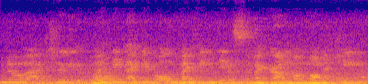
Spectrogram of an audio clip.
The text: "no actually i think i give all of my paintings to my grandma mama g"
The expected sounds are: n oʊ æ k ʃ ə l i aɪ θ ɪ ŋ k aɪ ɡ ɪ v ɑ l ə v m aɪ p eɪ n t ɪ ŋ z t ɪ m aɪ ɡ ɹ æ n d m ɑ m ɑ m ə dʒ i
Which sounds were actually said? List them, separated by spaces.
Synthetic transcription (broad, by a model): n oʊ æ k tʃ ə l i aɪ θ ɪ ŋ k aɪ ɡ ɪ v ɑ l ə v m aɪ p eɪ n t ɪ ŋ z t ɪ m aɪ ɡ ɹ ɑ n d ɑ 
